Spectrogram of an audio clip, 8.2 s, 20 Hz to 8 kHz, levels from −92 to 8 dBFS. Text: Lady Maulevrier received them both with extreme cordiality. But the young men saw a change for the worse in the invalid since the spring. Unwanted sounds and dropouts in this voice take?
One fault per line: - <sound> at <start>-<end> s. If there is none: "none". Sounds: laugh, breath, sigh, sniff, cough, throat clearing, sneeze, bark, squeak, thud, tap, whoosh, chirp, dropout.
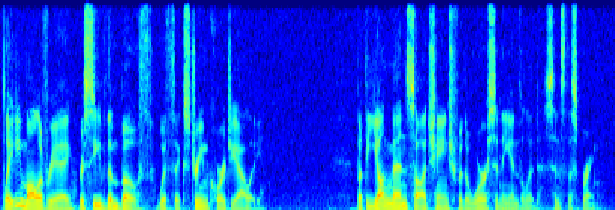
none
